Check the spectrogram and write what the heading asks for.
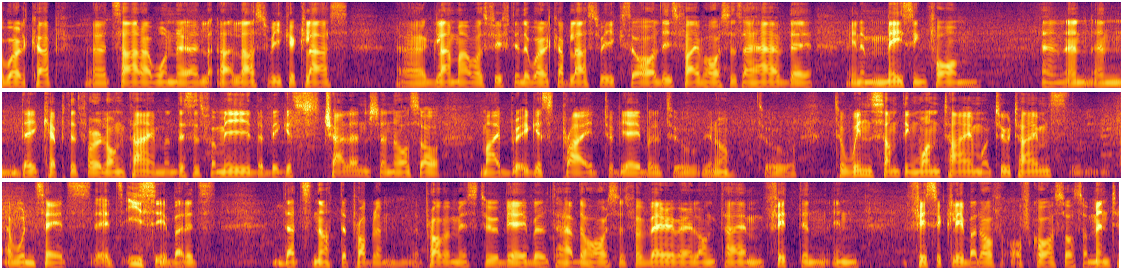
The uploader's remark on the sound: We're live from the CHI de Geneva, where we're a media partner for the second year! Here is a special one recorded in English.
